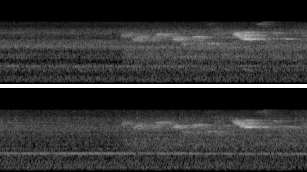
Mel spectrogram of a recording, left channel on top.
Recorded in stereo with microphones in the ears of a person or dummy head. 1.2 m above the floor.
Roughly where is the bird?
Centre.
